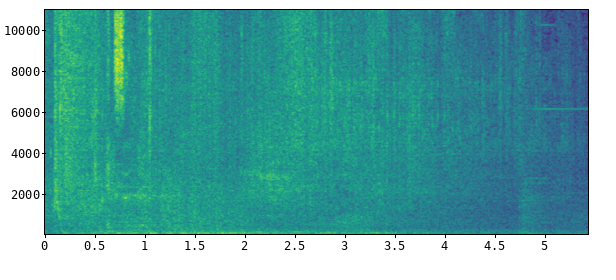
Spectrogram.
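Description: An Incendio fire spell erupts in Hogwarts Legacy, a loud, close booming burst with a roaring rumble that gradually fades.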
